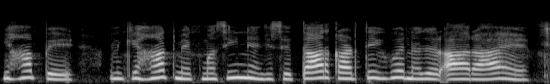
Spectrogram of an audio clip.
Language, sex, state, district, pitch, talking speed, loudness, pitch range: Hindi, female, Jharkhand, Garhwa, 265 Hz, 175 wpm, -16 LUFS, 245-290 Hz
